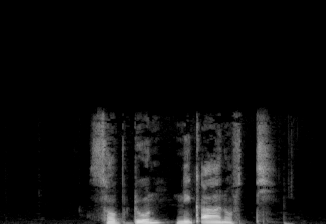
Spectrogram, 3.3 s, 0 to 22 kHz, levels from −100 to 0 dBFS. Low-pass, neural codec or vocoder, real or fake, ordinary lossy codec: 10.8 kHz; none; real; Opus, 64 kbps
